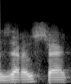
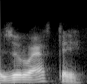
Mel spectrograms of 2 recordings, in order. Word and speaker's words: Zarathustra: Tiếng Đức thì gì đó đọc là Zarathustra, còn tiếng Pháp nó là Zoroastre.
